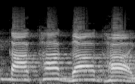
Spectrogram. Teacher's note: ये सब के सब उच्चारित होते हैं कंठ से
